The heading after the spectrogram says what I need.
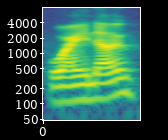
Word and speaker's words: Bueno: I've had people like Patterson all season and Williams, but I've gone for Bueno. I think is how you say it. Like the chocolate bar from Wolves.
